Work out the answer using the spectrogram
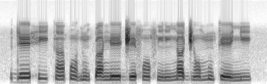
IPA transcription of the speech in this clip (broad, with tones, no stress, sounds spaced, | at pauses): d eː˦ h iː˧ k ã˨˦ p ɔ̃˨ ɗ ũ˨ k͡p a˧ ŋ eː˧ d͡ʒ e˧ f ɔ̃˧ f ĩ˨ ɾ ĩ˧ ŋ a˦ d͡ʒ ɔ̃˧ m ũ˦˨ k eː˨ ɲ i˧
